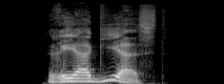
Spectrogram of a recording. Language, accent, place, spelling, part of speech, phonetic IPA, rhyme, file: German, Germany, Berlin, reagierst, verb, [ʁeaˈɡiːɐ̯st], -iːɐ̯st, De-reagierst.ogg
- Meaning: second-person singular present of reagieren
